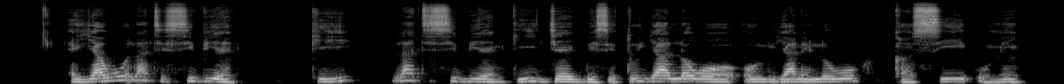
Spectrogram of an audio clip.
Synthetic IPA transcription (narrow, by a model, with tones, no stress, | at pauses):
ɛ˨ja˨˦wo˦la˦ti˧si˦bi˧ɛ˨n | kʰi˨˦ | la˦ti˧si˦bi˧ɛ˨n˨ki˨˦˨d͡ʒɛ˧i˨ɡ͡be˨se˨to˨˦ja˦lɔ˦wɔ˦˨o˧lu˨ja˨˦nĩ˧lo˦wo˦ | kʰã˧si˦o˦˨mĩ˨˦˨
